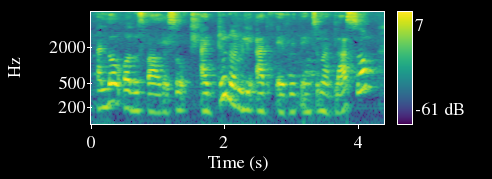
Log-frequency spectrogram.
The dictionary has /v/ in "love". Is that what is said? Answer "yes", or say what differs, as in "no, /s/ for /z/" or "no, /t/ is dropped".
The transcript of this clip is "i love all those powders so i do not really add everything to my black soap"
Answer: yes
